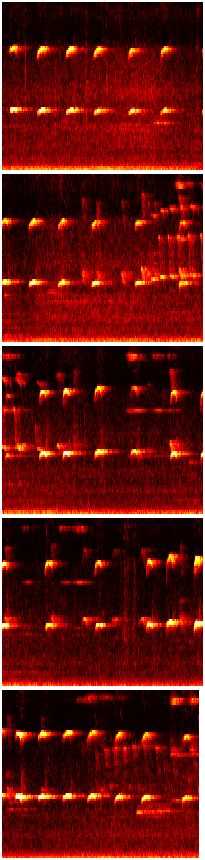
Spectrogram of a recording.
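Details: Indian squirrel chirping loudly: a long run of short, sharp high chips, roughly two per second, with a few rising squeaky notes mixed in, over a steady low rumble of background noise.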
